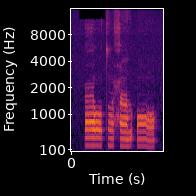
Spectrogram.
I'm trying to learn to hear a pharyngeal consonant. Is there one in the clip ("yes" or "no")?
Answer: yes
